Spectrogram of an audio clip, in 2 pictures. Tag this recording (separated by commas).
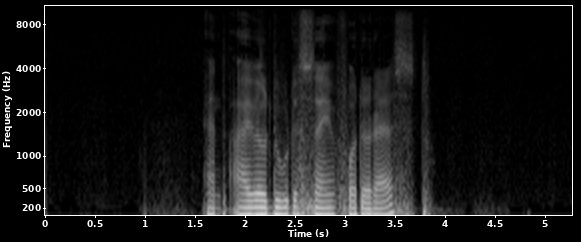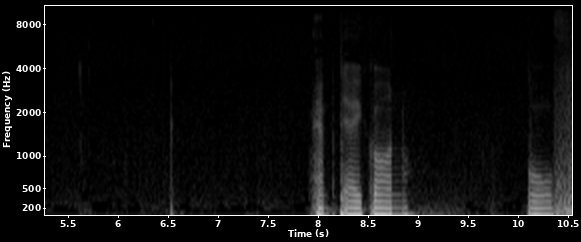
inside a small room, Speech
